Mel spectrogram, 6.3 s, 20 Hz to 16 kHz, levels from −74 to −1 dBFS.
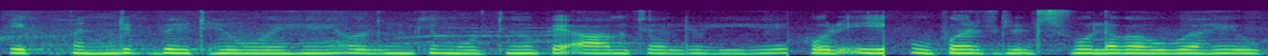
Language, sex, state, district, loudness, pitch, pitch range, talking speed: Kumaoni, female, Uttarakhand, Uttarkashi, -15 LUFS, 225 Hz, 220-235 Hz, 180 wpm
